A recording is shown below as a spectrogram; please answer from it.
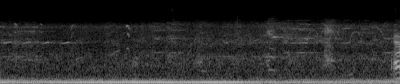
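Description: A steady low hum, with a faint thin high tone in the first second.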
